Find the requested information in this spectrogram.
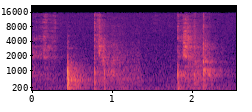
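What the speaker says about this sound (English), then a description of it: "So we're just going to mix up our dry ingredients really well" Dry ingredients for banana nut muffins, flour with baking powder, baking soda and salt, being whisked in a bowl: a few sharp scraping taps and stirring strokes against the bowl, close and fairly quiet.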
